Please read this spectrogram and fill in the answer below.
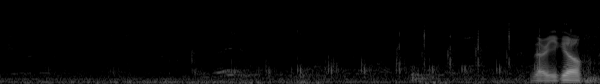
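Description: Quiet outdoor court ambience with faint scattered clicks and distant voices. A man's commentary starts near the end.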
